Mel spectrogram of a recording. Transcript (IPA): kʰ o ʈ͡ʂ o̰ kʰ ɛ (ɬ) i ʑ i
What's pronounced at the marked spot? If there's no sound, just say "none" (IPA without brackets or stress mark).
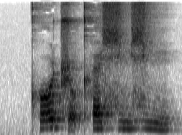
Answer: ɕ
